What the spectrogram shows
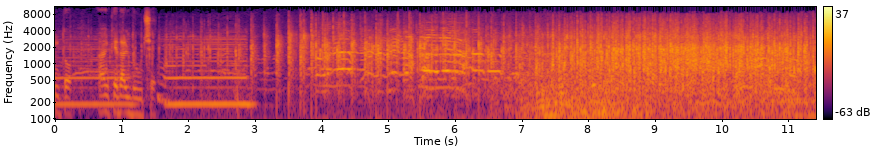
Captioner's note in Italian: Applauso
